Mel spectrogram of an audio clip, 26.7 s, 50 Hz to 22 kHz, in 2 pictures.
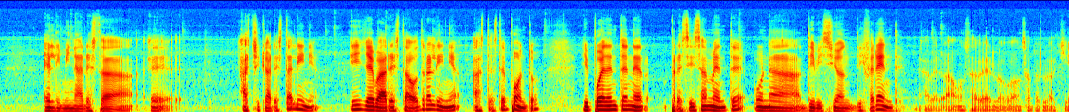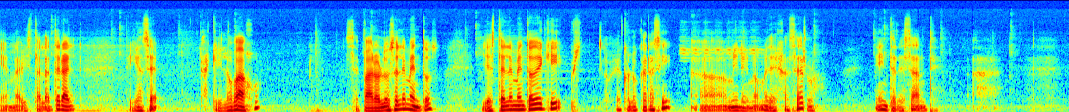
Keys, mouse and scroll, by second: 0.7 click, 2.2 click, 4.0 click, 4.6 click, 5.3-6.7 drag, 8.4 click, 10.1 scroll down 1, 10.2 middle click, 11.6 click, 12.8-13.6 scroll down 5, 13.7 middle click, 14.7 click, 15.5 click, 17.8 click, 19.1 click, 20.1-21.1 drag, 22.6 click, 24.2 click, 25.0 click.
